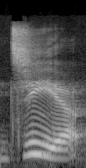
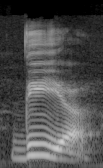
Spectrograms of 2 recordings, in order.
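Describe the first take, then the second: First: The d is hissed, like a j sound. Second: The d is a plain stop without hissing. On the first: This is how it is said in inland Rio de Janeiro. "eu falo esse D, dia, um D mais chiado" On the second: This is how it is said in the Northeast. "uma pessoa que mora no Nordeste tem uma variação nesse D"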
